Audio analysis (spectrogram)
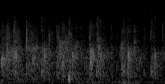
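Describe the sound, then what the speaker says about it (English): Audience applause at the close of a KL Festival talk on heritage trails and tales, a steady wash of clapping from a crowd heard at moderate distance, fairly faint and even throughout. "A big round of applause."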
